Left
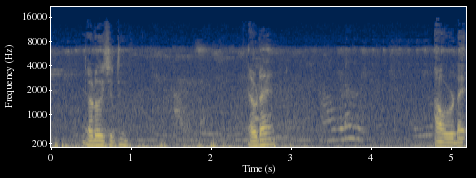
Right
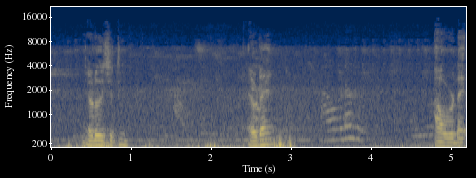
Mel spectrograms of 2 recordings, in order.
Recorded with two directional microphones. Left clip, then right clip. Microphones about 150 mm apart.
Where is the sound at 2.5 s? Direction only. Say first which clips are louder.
Left 2 dB; 30° left (ahead or behind).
